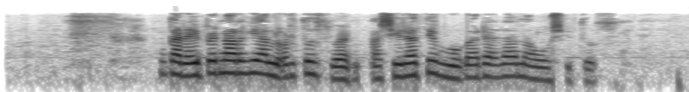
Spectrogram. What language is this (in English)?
Basque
